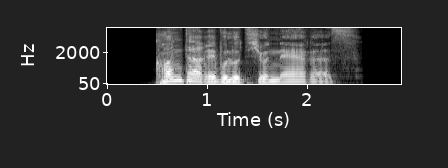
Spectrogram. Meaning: strong/mixed nominative/accusative neuter singular of konterrevolutionär
- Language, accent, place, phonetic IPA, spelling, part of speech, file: German, Germany, Berlin, [ˈkɔntɐʁevolut͡si̯oˌnɛːʁəs], konterrevolutionäres, adjective, De-konterrevolutionäres.ogg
